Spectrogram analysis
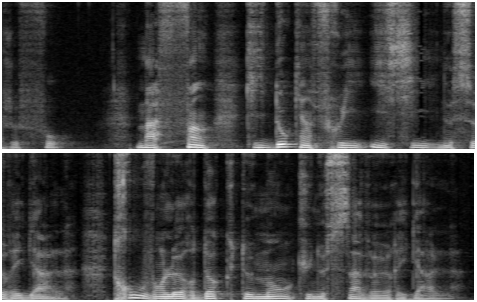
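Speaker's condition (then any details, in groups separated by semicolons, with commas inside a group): No condition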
